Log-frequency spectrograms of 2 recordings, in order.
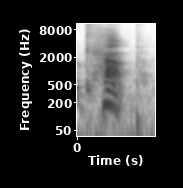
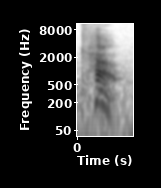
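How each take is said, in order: First: The final P sound is clearly released. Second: The final P sound is dropped. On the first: The speaker calls it right. "For cap" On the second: The speaker calls it wrong. "you may be saying cap. ... you don't hear the P sound"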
